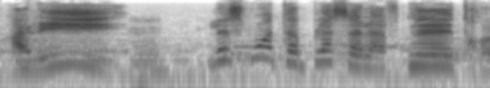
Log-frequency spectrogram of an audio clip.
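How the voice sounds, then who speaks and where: A curious little schoolboy in a cartoon dub. The voice is very high, whiny and excitable, always eager, with faint music behind. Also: female voice, moderate pace. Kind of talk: animated children's cartoon dub.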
